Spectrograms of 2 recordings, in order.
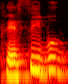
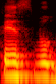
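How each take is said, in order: First: An extra 'i' vowel sounds between face and book. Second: No vowel sounds between face and book. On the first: The speaker calls it wrong. "এখানে কি ইর উচ্চারণ হয়? হয় না।" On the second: The speaker calls it right. "হয় না।"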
